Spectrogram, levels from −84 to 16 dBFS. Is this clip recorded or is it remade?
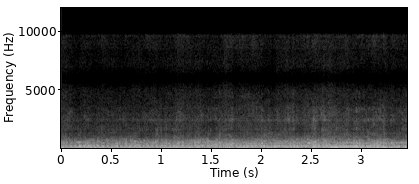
remade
